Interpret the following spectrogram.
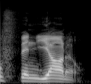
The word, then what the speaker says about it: Fagnano: Joe Fagnano out of UConn. Definitely not how it looks um as you see on screen, but fluid throwing motion, doesn't turn the ball over.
